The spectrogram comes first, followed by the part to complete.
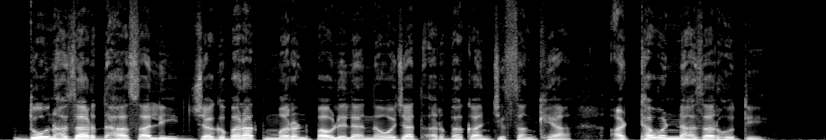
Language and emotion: Marathi, neutral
